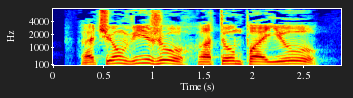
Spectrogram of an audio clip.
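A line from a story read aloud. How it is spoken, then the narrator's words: Chuckling. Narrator (Russian): хохотнул Парсыкин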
